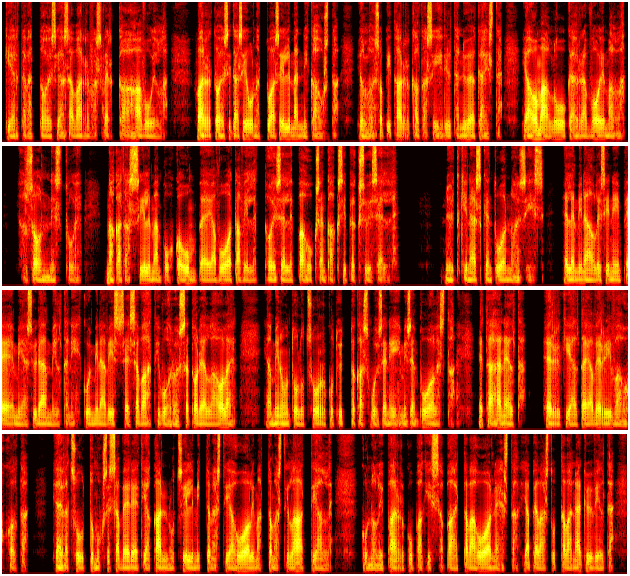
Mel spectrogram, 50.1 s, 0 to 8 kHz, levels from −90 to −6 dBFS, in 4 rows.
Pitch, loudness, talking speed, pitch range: 75 Hz, -25 LUFS, 90 wpm, 70-75 Hz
